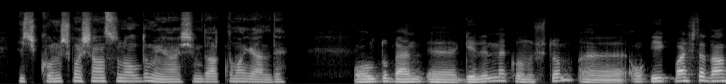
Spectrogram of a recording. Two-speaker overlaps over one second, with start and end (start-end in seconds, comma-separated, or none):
none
